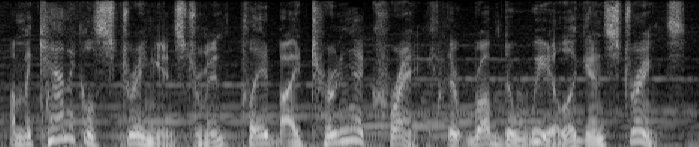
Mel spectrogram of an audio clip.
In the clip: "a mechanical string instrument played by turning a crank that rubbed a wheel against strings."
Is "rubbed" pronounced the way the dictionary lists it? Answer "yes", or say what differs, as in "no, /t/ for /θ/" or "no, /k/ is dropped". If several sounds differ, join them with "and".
yes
